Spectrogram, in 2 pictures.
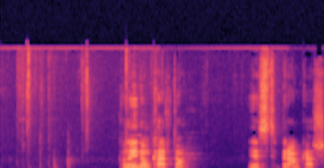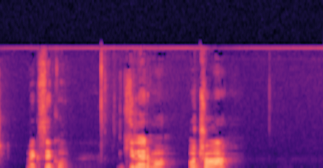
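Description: A plastic card sleeve rustles softly in hands.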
